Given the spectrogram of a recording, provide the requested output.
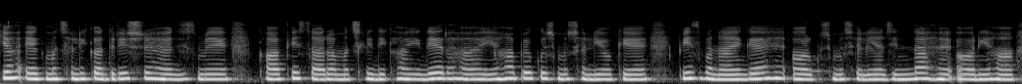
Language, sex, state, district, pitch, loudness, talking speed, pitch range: Hindi, female, Jharkhand, Garhwa, 245 Hz, -14 LUFS, 170 wpm, 235-260 Hz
